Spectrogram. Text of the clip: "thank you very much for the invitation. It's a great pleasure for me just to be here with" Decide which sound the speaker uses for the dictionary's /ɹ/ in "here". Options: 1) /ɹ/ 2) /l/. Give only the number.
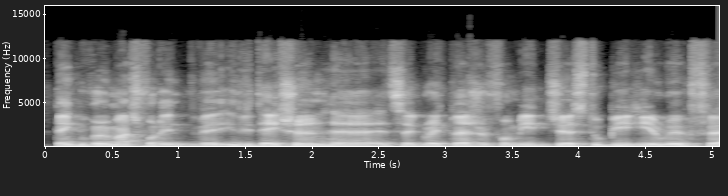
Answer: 1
